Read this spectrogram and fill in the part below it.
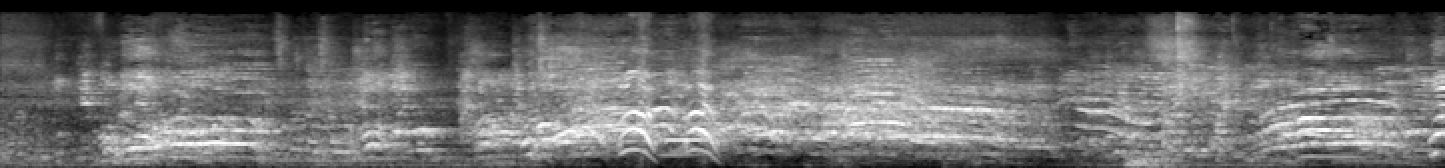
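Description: A group of young men shouts and cheers loudly in excitement.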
